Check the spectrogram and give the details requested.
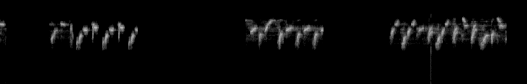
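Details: European goldfinch training song for teaching birds: three short bursts of fast twittering chirps, each about a second long, with brief silences between them.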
